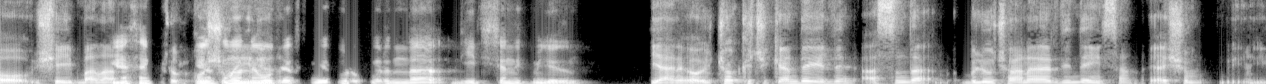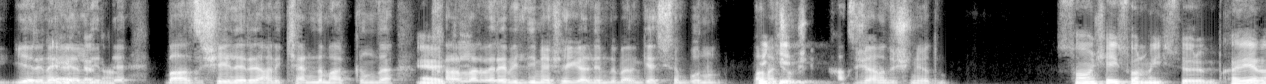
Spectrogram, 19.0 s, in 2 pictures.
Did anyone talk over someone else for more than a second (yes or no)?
yes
